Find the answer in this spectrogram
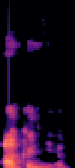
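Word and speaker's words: аканье: The most prominent feature of Moscow pronunciation is called like akanye. They say a lot of ah.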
